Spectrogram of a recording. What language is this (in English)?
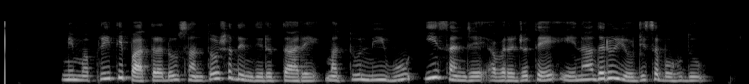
Kannada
